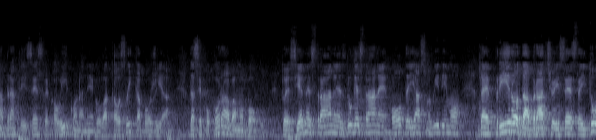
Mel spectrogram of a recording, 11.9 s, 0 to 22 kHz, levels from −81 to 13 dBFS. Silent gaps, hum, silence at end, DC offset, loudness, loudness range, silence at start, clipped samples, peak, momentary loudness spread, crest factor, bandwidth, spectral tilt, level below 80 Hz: none; none; 0 s; under 0.1%; -27 LUFS; 10 LU; 0 s; under 0.1%; -4 dBFS; 14 LU; 22 dB; 8.6 kHz; -7.5 dB/octave; -48 dBFS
